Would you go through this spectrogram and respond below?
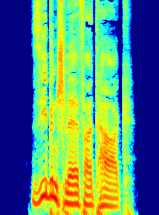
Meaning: Seven Sleepers Day
- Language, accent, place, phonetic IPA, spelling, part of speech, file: German, Germany, Berlin, [ˈziːbn̩ʃlɛːfɐˌtaːk], Siebenschläfertag, noun, De-Siebenschläfertag.ogg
